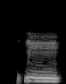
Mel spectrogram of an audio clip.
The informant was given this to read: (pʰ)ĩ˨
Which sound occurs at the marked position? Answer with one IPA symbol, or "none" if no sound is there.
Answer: ɓ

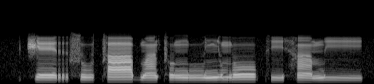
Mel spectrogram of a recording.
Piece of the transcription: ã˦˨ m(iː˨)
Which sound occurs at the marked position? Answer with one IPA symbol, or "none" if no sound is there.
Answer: iː˦˨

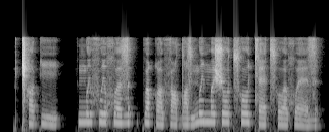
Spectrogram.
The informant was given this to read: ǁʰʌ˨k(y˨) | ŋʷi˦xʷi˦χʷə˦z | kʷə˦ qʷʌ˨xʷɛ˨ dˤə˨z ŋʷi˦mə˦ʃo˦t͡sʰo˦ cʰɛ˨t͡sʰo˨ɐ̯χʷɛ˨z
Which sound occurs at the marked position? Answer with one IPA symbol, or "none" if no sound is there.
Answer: i˨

